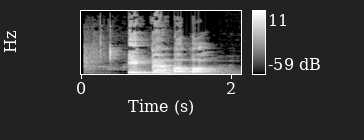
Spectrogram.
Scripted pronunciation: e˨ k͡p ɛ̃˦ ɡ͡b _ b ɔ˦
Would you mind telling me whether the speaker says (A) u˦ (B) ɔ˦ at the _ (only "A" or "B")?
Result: B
